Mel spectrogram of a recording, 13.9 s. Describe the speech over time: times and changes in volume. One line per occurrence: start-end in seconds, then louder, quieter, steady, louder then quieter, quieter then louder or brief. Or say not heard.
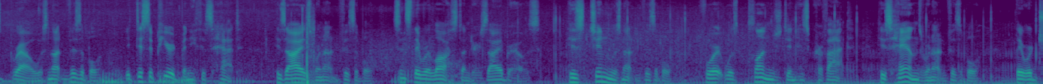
0.0-13.8 steady.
